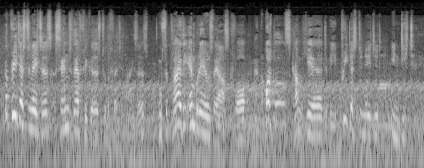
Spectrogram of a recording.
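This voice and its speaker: A pompous, patronizing director of a breeding factory lectures his students in a radio play. His delivery swings freely up and down in pitch, and a steady noise sits under the recording. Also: moderate pace, hardly any pauses. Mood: lecturing. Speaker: hatchery director. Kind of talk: 1990s radio drama acting.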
